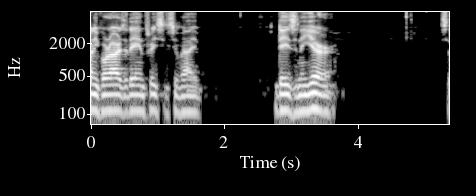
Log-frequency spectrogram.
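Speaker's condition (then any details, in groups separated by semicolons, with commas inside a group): No condition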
